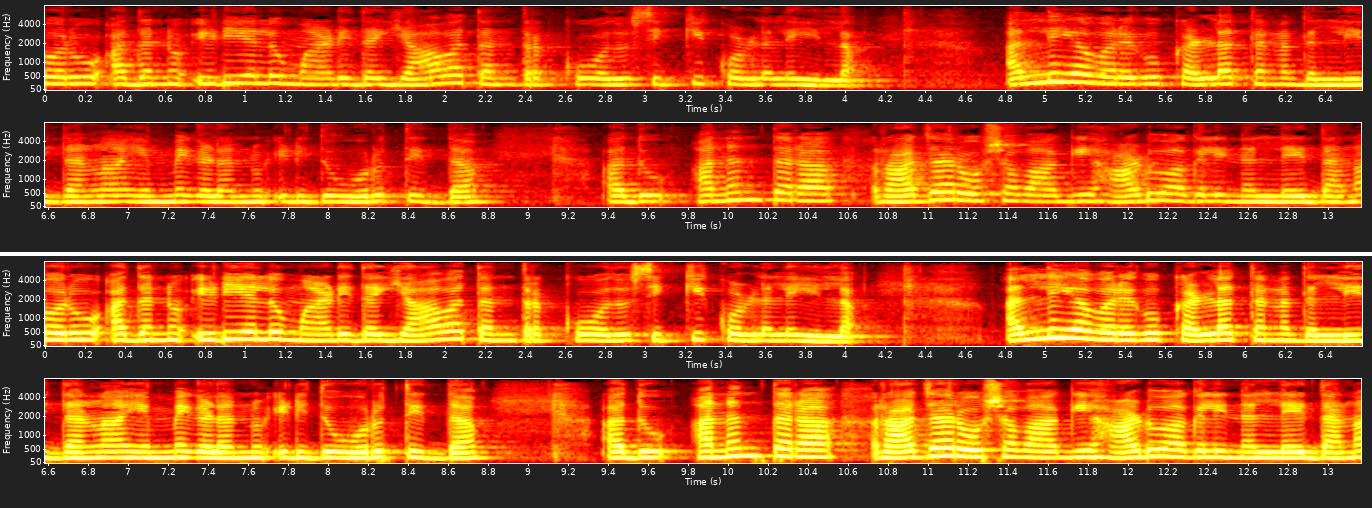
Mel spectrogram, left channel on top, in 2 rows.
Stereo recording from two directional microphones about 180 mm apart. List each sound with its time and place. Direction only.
0.0 s a woman's voice: 30° right (ahead or behind)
